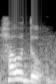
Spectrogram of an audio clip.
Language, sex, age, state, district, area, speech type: Kannada, female, 18-30, Karnataka, Udupi, rural, read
